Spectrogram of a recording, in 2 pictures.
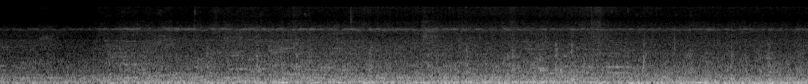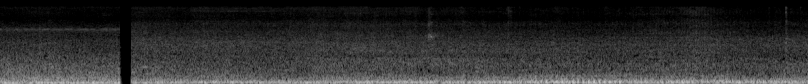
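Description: Steady indoor background hum with a faint high whine while riding an escalator down; after an abrupt cut about nine seconds in, the low rumble of street traffic.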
